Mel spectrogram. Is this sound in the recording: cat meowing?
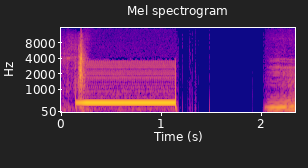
no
